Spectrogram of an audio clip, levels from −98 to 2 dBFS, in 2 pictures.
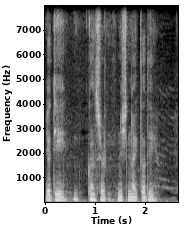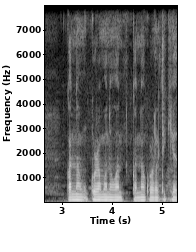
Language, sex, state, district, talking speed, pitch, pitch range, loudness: Nagamese, male, Nagaland, Kohima, 145 wpm, 105 Hz, 105-115 Hz, -18 LUFS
